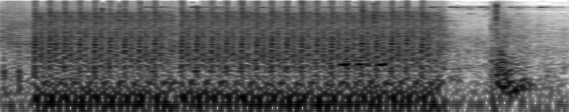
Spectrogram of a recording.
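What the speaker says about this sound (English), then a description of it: "pick that up, and shoot them from a distance before going onwards" Dense, continuous automatic gunfire from enemies being shot in the Half-Life video game, a rapid loud stream of shots that stops abruptly, followed by one brief final burst.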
